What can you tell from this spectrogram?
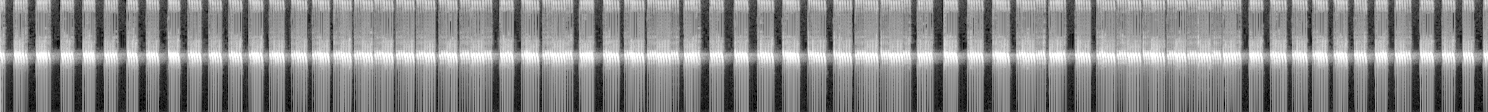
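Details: Two crickets stridulating up close in a long, dense run of shrill chirps. The two callers overlap and alternate, giving a fast, slightly irregular pulsing that barely pauses. No background sounds.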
